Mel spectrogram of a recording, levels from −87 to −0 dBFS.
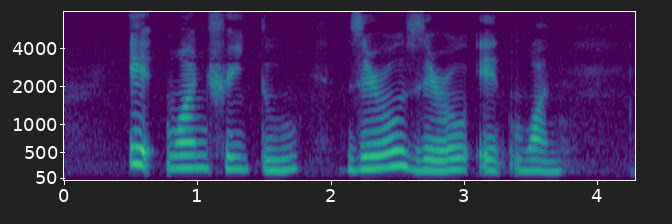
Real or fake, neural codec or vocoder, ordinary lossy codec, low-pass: real; none; none; none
